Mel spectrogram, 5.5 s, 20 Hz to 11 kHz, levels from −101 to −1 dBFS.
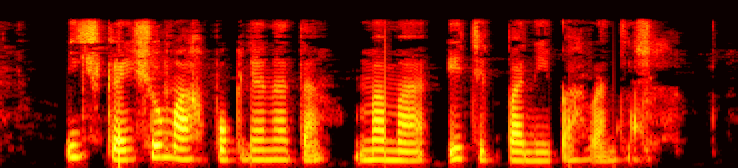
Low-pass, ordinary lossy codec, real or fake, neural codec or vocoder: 7.2 kHz; AAC, 64 kbps; real; none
